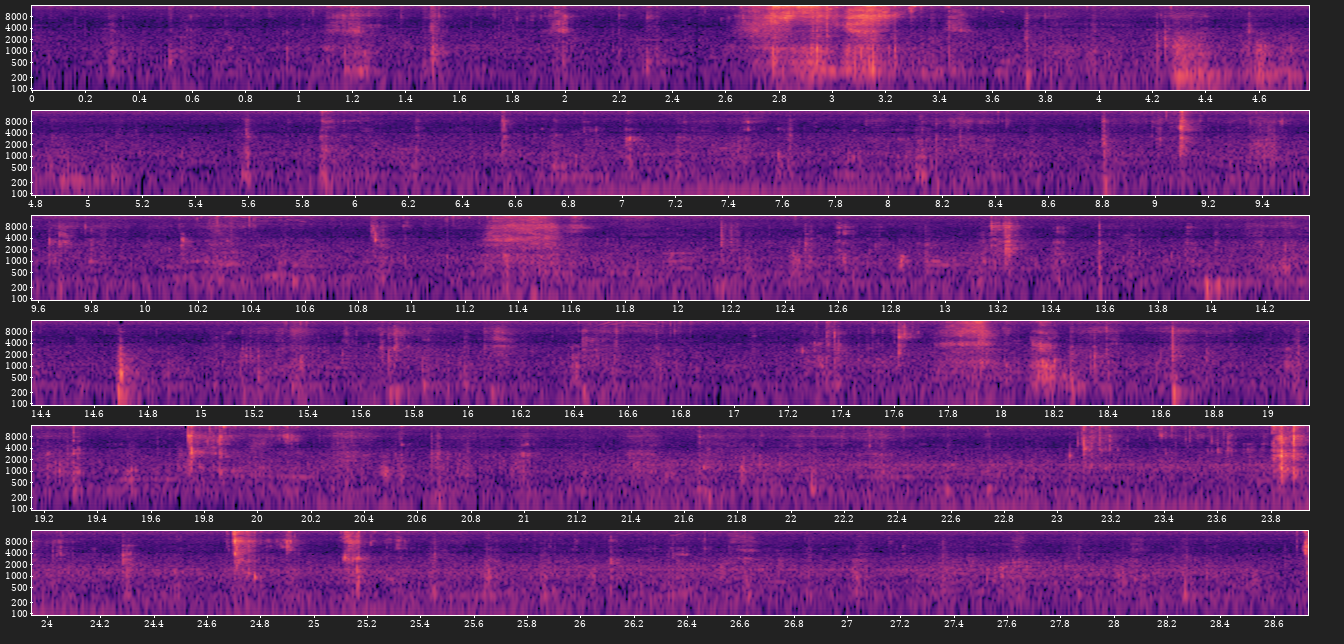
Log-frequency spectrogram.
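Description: Close-up eating by hand: chewing and biting on rice and fried beans, in many short irregular clicks and crunches, with one louder burst about three seconds in. Fingers mix and scoop the rice on the plate between mouthfuls.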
